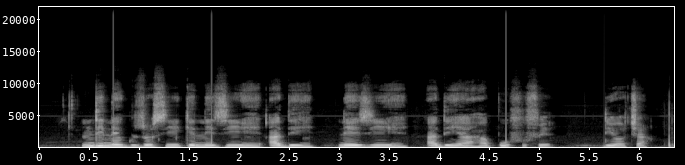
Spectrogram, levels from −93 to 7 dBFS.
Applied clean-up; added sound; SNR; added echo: none; none; none; none.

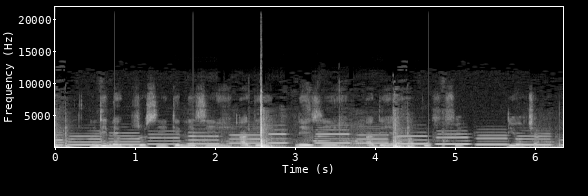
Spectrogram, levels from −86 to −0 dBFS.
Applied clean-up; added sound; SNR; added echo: none; Drawer open or close / Wood + Wind instrument, woodwind instrument; -2 dB; none.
